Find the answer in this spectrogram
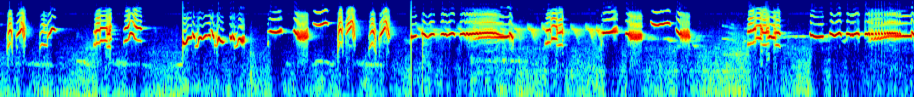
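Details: Oriental magpie-robin in full song, used as a fighting song to provoke rival birds into answering: loud, varied whistled phrases with sharp rising and falling notes, short chirps and harsh buzzy bursts, delivered in quick bouts with brief pauses.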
